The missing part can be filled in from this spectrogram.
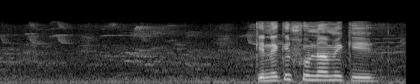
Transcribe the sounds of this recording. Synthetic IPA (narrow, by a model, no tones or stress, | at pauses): kʼɪnɛkʼɪɬunamikʼɪ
